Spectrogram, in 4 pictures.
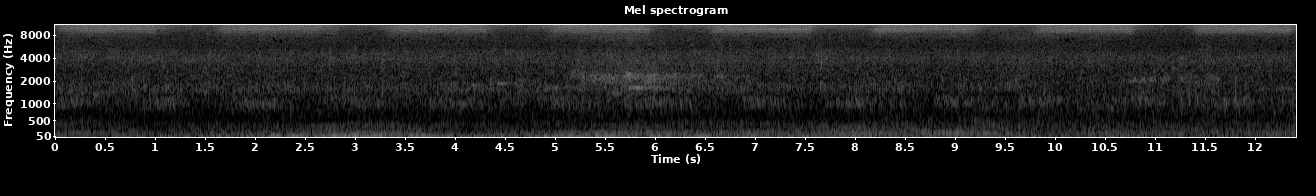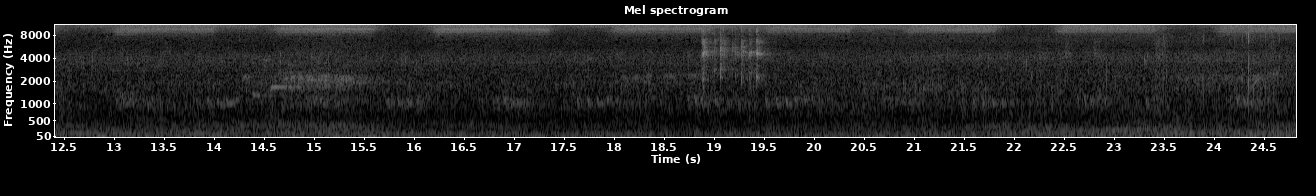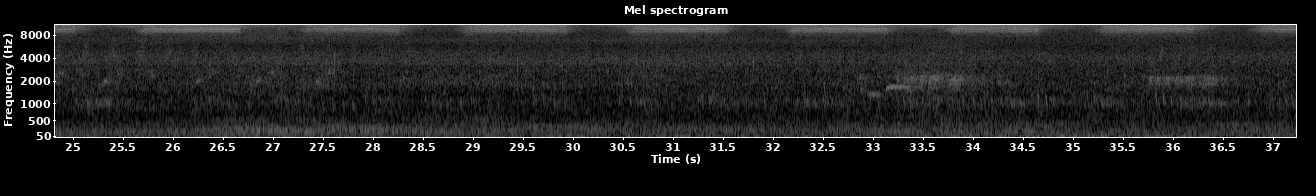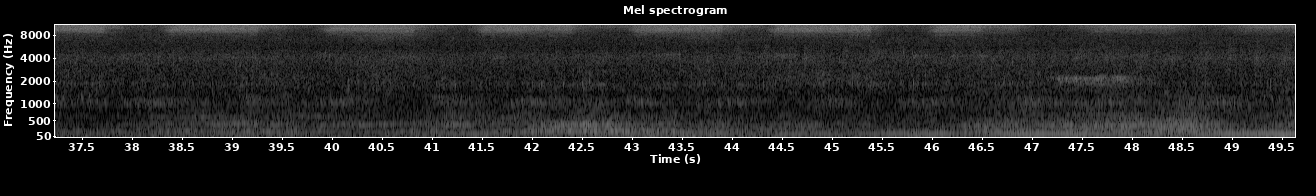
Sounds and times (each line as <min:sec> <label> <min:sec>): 0:18.8 Bird call 0:19.6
